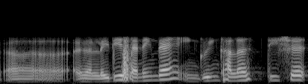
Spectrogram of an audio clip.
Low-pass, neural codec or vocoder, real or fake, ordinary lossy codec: 3.6 kHz; none; real; none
